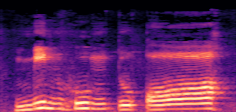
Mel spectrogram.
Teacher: نون ساکن کے بعد ہا ہے، اظہار ہوگا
